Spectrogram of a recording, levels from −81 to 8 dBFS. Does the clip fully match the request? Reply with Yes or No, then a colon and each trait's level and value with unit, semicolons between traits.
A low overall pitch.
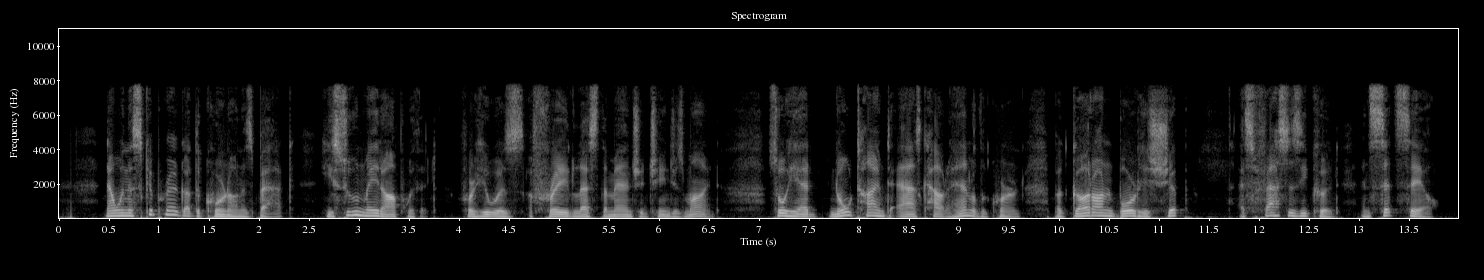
Yes: low, 120 Hz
